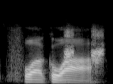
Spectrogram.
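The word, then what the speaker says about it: foie gras: space g r AA the r is silent it's faga I'm looking at for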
